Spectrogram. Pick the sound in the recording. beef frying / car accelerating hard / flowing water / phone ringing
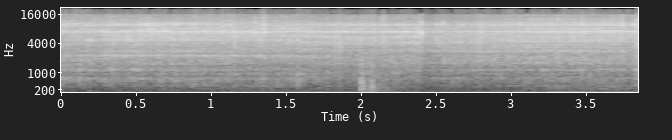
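beef frying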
